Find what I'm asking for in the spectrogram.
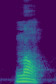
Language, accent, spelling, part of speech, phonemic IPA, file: French, France, m'en, contraction, /m‿ɑ̃/, LL-Q150 (fra)-m'en.wav
- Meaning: me + en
